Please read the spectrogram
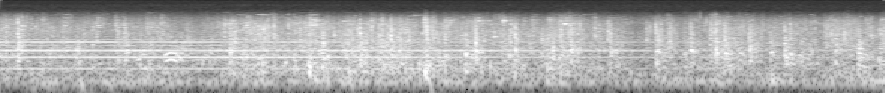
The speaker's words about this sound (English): dismounts and leads the horses over to him.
